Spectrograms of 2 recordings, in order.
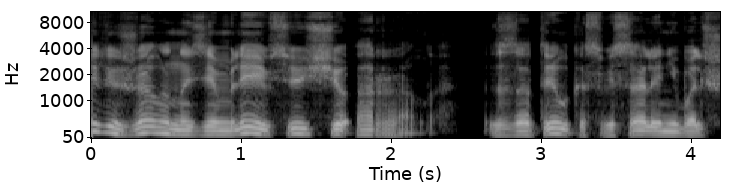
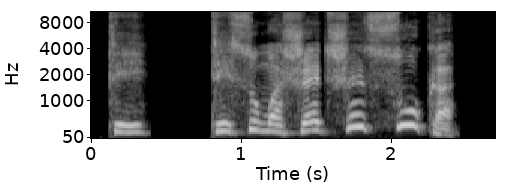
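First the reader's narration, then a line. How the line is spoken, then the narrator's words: Shouting. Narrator (Russian): закричала Сара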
